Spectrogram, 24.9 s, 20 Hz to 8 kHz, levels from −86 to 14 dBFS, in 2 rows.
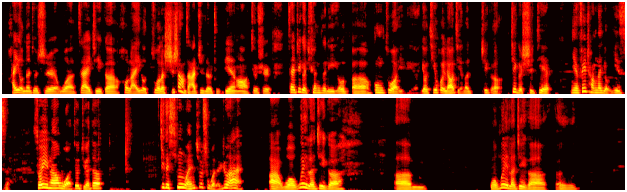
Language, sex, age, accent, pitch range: Chinese, female, 50-69, native, 155-240 Hz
